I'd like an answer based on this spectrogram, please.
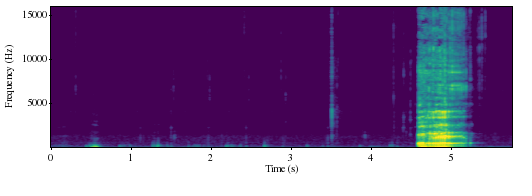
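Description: Faint mouth clicks and swallowing, then one loud, rumbling burp lasting under a second.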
